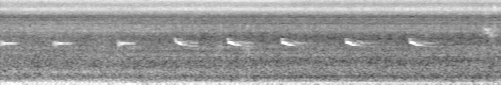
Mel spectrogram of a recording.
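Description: A bird chirping over and over, one short call about every half second, over a low steady hum.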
